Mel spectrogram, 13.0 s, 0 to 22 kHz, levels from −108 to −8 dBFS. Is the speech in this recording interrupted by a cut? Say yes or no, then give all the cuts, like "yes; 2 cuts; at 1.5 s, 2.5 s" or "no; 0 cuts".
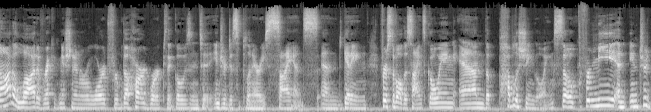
yes; 2 cuts; at 2.4 s, 11.6 s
